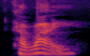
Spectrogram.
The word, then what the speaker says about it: kavaj: When J follows A, it sounds more like a long English I. Examples. hej kavaj Q is rare in modern Swedish.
